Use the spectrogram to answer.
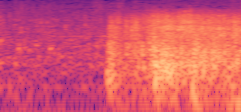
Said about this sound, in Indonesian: Air yang mengalir semakin banyak dari bukit itu membasahi kakinya.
